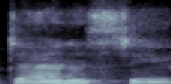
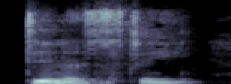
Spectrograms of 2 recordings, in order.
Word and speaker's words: dynasty: who are curious uh like alex said it's like a dynasty for uh the american pronunciation and for the british one it's dynasty okay so uh like a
